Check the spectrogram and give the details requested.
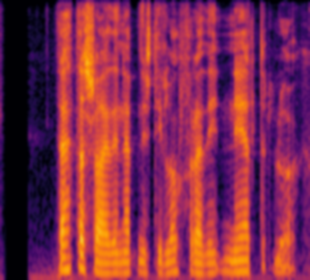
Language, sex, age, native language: Icelandic, male, 40-49, Icelandic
